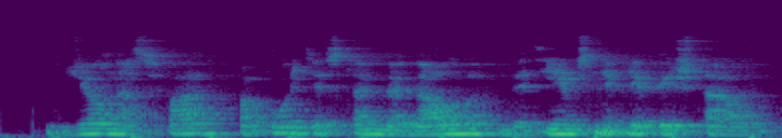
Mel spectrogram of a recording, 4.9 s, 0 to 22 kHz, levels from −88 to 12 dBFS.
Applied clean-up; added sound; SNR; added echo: none; Walk, footsteps; 19 dB; reverberation time 0.7 s.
